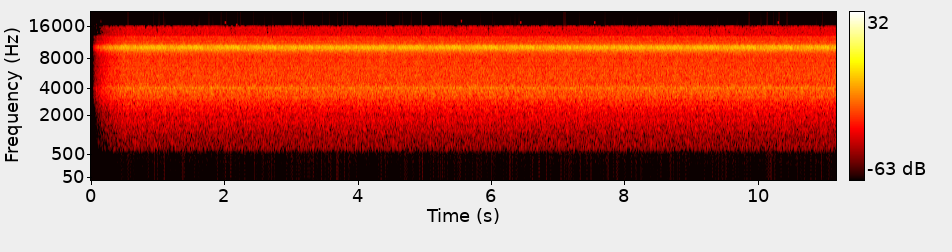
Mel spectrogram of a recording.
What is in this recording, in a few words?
Industry Air Leak Gas Small; Air Pumps (Sound Effects:Machines)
